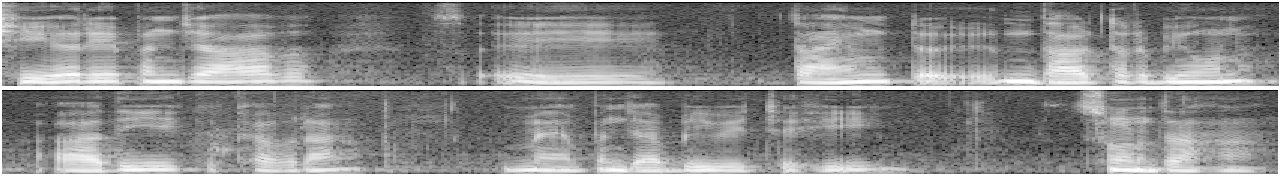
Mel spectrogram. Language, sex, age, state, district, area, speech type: Punjabi, male, 30-45, Punjab, Rupnagar, rural, spontaneous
